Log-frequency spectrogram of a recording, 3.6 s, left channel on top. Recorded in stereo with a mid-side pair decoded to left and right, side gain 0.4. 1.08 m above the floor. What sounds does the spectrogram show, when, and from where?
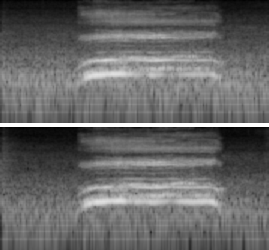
1.0 s a scream: 25° left, 0.8 m; by 3.0 s 60° right, 0.9 m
